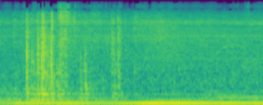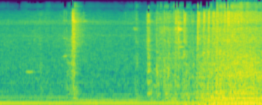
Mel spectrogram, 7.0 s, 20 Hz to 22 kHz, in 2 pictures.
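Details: Craftsman 21in push mower, Briggs & Stratton Quantum 6.5HP primer-bulb engine after swapping in another carburetor with original gasket: steady even drone, no surging or misses; runs great, problem was just the carburetor.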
